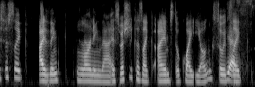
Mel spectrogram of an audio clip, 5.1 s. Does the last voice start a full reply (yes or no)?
no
